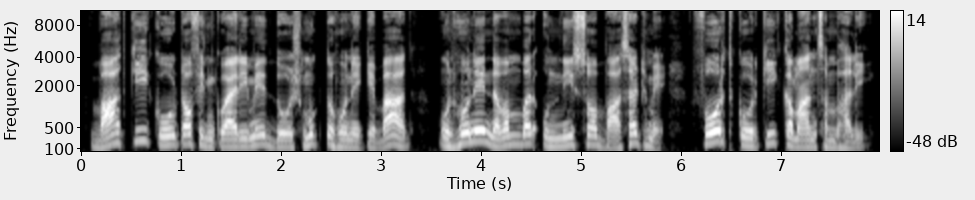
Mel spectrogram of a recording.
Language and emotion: Hindi, neutral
